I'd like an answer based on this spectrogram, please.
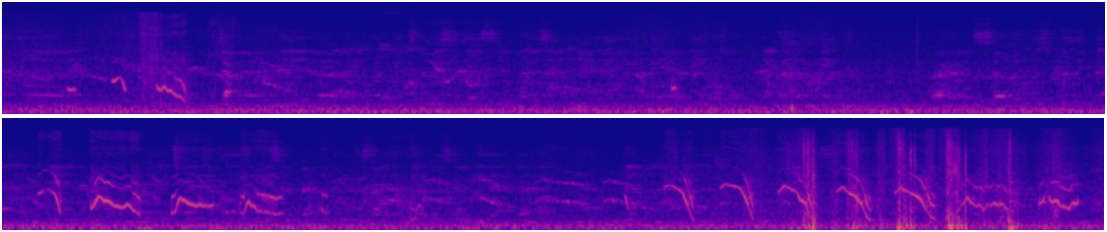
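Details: Female Bichon Frise puppy in Clearwater, Florida, giving repeated high whimpers and yips that rise and fall, scattered through the recording and thickening into a quick burst near the end, over a steady low background hum.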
